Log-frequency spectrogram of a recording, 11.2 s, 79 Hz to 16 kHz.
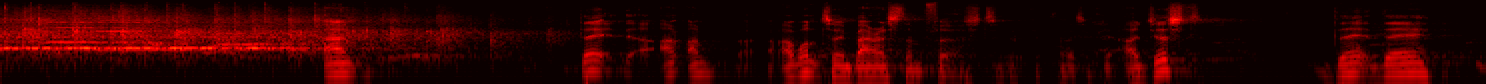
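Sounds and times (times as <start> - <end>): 
audience applause: 0.0 - 4.3
speech: 2.4 - 2.8, 4.4 - 9.2, 10.0 - 10.9.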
